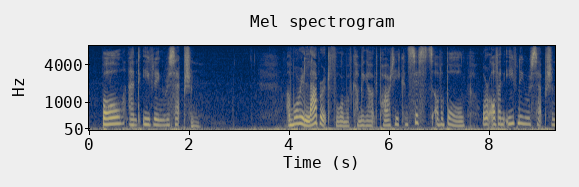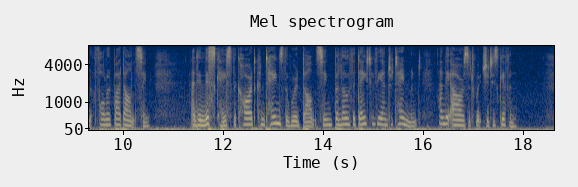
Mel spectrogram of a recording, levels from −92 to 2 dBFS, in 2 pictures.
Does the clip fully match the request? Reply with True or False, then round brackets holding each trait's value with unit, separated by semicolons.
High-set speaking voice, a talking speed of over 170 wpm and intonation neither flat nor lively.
False (200 Hz; 155 wpm; 3.9 semitones)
